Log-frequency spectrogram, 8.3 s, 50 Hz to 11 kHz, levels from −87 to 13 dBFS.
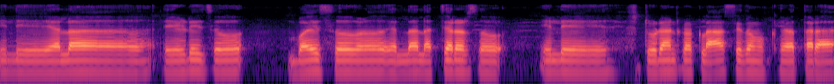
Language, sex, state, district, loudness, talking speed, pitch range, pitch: Kannada, male, Karnataka, Gulbarga, -16 LUFS, 85 wpm, 110-115 Hz, 115 Hz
